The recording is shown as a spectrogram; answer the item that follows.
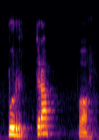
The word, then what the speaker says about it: purtroppo: Ojo a las dobles en la pronunciación. Abbiamo. Abbiamo. No tiene doble M, tiene doble B. Abbiamo. Otro es purtroppo.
